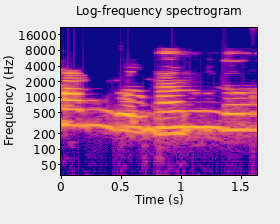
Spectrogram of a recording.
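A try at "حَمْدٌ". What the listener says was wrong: হা হবে না, বড় হা, এটা গলার মাঝখান থেকে হবে হা। কেন যেন সবার অনেকের হাটা সুন্দর হচ্ছে না এখন।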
